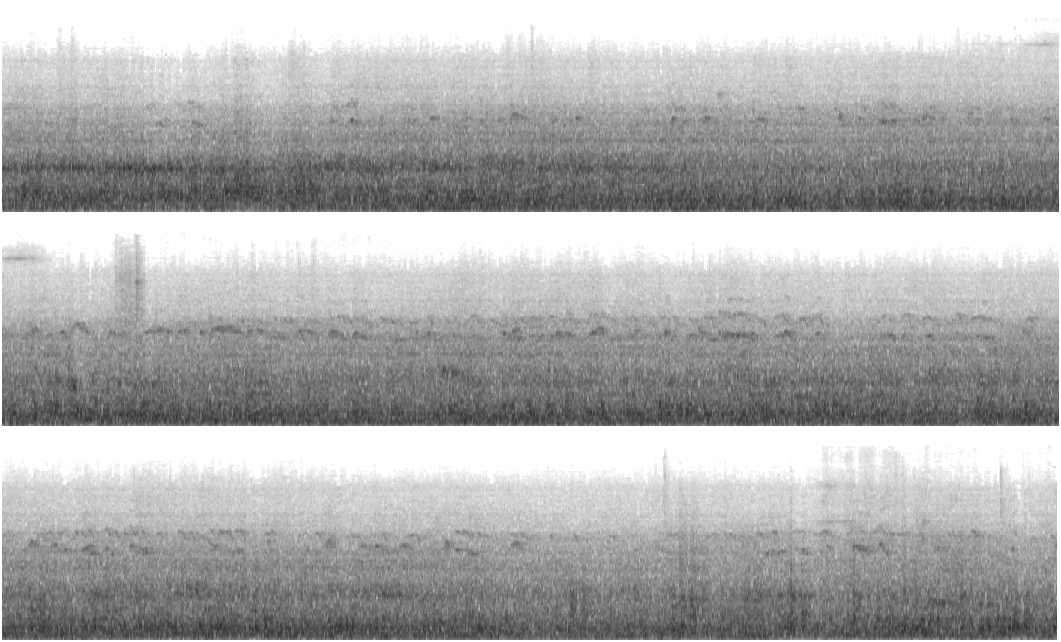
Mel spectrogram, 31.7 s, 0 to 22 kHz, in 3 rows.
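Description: JR 209 series electric commuter train running along the track, heard from inside the leading car: a steady, loud rumble of wheels on rail. A steady whine is heard at first and fades out about seven seconds in.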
